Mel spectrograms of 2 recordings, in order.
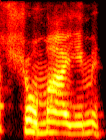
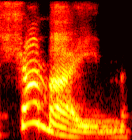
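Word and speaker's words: שמים: Hay otros, es no shomaim, es shamaim.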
